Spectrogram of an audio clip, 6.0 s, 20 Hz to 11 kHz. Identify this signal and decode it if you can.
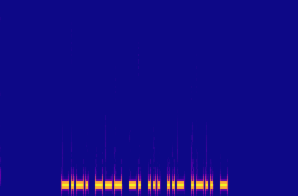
Morse code, heard as a keyed tone, about 25 wpm, 700 Hz. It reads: CONSULT
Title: Seven Letter Words - 25wpm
